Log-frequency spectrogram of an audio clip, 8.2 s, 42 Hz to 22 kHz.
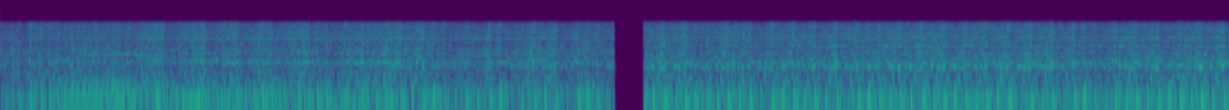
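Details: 1994 Harley Sportster Evolution with a 1996 engine, carburetor found to be the problem; idle while ignition timing is checked with the two dots centred in the timing window. Even, loping V-twin idle with a steady beat and no misses or knocks; idling cleanly.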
